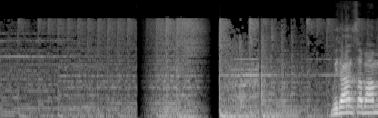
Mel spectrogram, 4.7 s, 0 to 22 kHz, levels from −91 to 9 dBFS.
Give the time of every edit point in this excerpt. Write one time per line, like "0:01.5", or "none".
0:01.7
